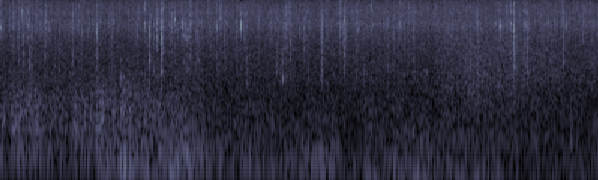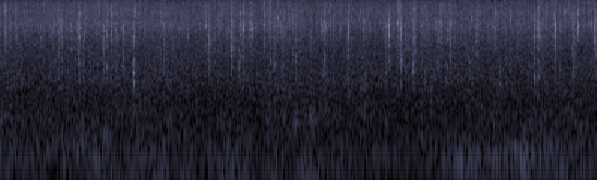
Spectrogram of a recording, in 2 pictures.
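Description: Steady rain falling, with low rolls of thunder swelling in about a second in, again around five seconds in, and near the end.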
